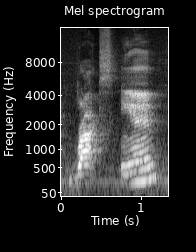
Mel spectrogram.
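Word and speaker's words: ROXVNNE: We follow each other on Twitter, and her name is at Roxanne, and it's spelled R-O-X-V-N-N-E. The V is supposed to be upside down A.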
